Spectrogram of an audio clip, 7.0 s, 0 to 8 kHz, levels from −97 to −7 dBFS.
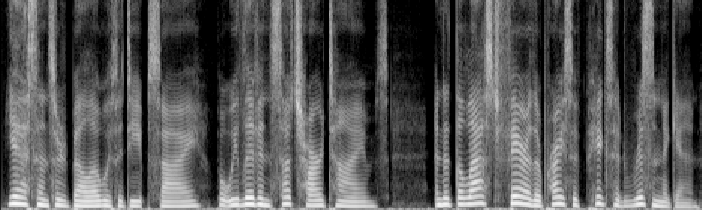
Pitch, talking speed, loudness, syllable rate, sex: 205 Hz, 220 wpm, -18 LUFS, 5.2 syllables/s, female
